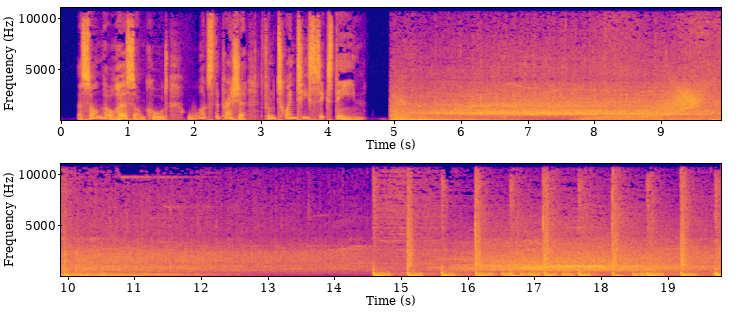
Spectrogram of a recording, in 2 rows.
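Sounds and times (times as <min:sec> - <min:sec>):
speech: 0:00.2 - 0:05.2
live concert crowd cheering and applauding: 0:05.0 - 0:19.8.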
